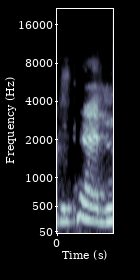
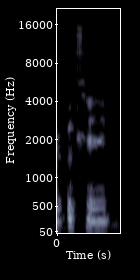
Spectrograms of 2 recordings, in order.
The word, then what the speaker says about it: pecan: Butter pecan. Nobody feeds their child butter pecan. But who says pecan? That's how you say it in the South. You say pecan in Texas.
